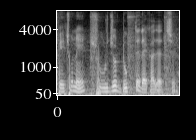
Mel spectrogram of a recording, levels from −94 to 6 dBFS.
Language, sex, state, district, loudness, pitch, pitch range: Bengali, male, West Bengal, Cooch Behar, -14 LUFS, 130 Hz, 80-135 Hz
